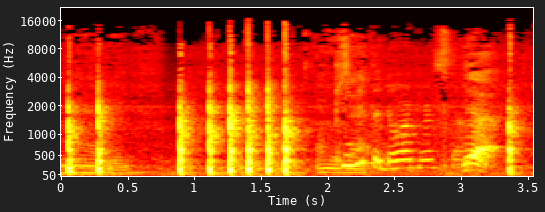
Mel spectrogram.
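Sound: knocking on a door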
